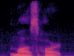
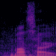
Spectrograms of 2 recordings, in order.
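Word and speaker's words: Mosshart: Because Alison Mozart is Moss Hart. I think that's how you say her name. Mossart, yeah. Moss Hart.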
